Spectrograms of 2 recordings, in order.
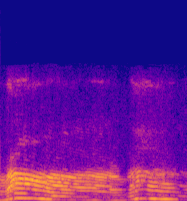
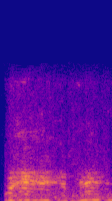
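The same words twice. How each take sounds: First: Loud playful mock roar; lion roar. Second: Quiet, gentle mock roar; a tame little roar to a frightened mouse; soft lion roar. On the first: Lion puppet roaring at the children, loud mock roar. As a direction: roar like a storybook lion for kids. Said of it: "I want to make a roaring sound". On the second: Lion greeting the little mouse, soft gentle roar. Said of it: "says the lion". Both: Shown as a demonstration.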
